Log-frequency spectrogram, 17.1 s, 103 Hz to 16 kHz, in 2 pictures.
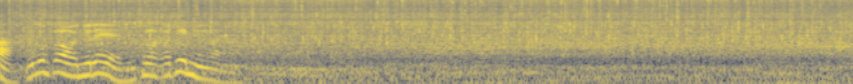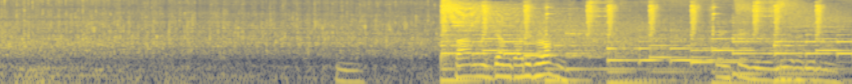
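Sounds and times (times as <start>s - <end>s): water pouring into a pond: 0.0s - 17.0s.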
